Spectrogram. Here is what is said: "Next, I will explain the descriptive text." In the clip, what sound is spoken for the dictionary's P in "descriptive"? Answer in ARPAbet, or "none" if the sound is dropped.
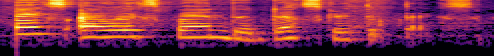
none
